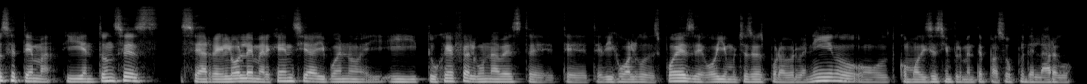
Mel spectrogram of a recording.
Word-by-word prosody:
ese 180 +1 +4
tema, 140 -6 0
y 130 -1 +1
entonces 160 +5 +2 0.2
se 135 - 0
arregló 125 +2 +5
la 140 0 +6
emergencia 140 +3 +2
y, 120 - +1
bueno, 125 -1 -2
¿y 120 +4 -9
y 120 -1 -2
tu 125 -1 0
jefe 145 +3 +2
alguna 130 -2 +1
vez 125 0 -1
te 105 -4 -6
te 105 -3 -7
te 110 - -9
dijo 120 +1 -2
algo 120 -1 -1
después 145 +6 +3
de: 120 - 0
"oye, 120 +2 +1
muchas 115 +1 -4
gracias 115 -1 -1
por 115 -2 -4
haber 110 +1 -4
venido" 155 +6 +2
o, 110 -3 -6
como 115 -1 -3
dices, 120 +2 -1
simplemente 120 -2 -4
pasó 120 -2 -6
p 130 - -6
de 115 -1 -4
largo? 110 0 -3
125 Hz, 205 wpm, -25 LUFS, 115-140 Hz, 0.2 s, la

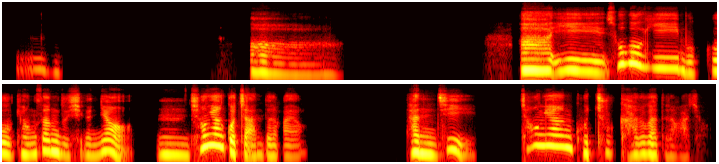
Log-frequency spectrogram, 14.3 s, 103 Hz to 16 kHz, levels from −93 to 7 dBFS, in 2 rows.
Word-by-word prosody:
음음. 205 -4 -24 1.9
아. 150 -4 -9 1.9
아 200 -1 +6
이 185 -1 0
소고기뭇국 225 - 0
경상도식은요 180 0 -1 0.4
음 170 -1 -4
청양고추 265 - +5
안 165 +1 -6
들어가요. 155 +1 -11 1.0
단지 180 -1 +1 0.4
청양 295 0 +1
고춧가루가 180 -4 -4
들어가죠. 155 -3 -21
185 Hz, 165 characters per minute, -21 LUFS, 165-215 Hz, 1.9 s, 아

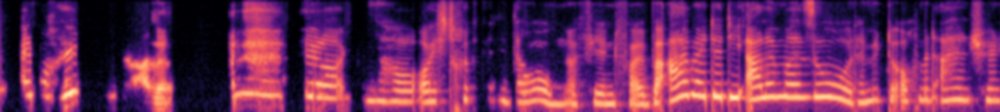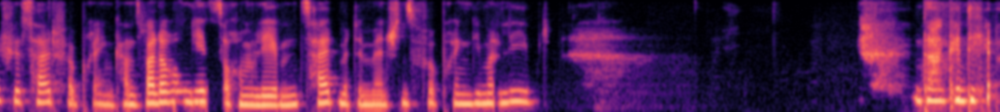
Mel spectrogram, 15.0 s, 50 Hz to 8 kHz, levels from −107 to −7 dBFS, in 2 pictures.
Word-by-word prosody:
Einfach 385 -2 -2
Hühnchen 440 +5 +9 0.3
für - - -9
alle. - - +2 1.0
Ja, 335 -3 +2 0.2
genau. 255 -2 -3
Oh, 235 - +1
ich 250 0 -3
drücke 295 0 -7 0.2
die 255 - -6
Daumen 235 -3 -2
auf 205 -2 -8
jeden 210 -2 0
Fall. 200 -1 -1
Bearbeite 370 - +5
die 335 0 +6
alle 340 +3 +6
mal 345 -1 +4
so, 345 -5 +3
damit 255 +4 -4
du - - -3
auch - - -3
mit 285 +2 -6
allen 280 +1 -1
schön 275 -1 -3
viel 250 -1 -7
Zeit 240 -2 +1
bringen 200 -2 -10
kannst, 195 +1 -6
weil 220 - +5
darum 245 +1 -1
geht's 250 0 -2
doch - - -8
im 190 - 0
Leben, 185 +1 -1
Zeit 225 +2 +2
mit 210 0 -5
den 195 - -3
Menschen 195 +2 -4
zu 205 - -9
verbringen, 215 -3 -5
die 215 - -2
man 220 0 -1
liebt. 245 +1 -5 2.8
Danke 265 0 +3
dir. 275 0 +2
250 Hz, 185 wpm, -23 LUFS, 215-290 Hz, 2.8 s, Hühnchen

